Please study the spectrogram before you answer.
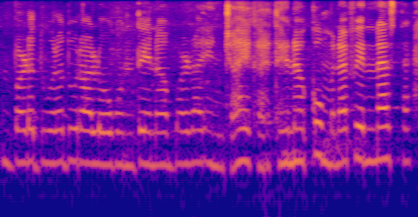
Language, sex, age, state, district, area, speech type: Dogri, female, 18-30, Jammu and Kashmir, Udhampur, rural, spontaneous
